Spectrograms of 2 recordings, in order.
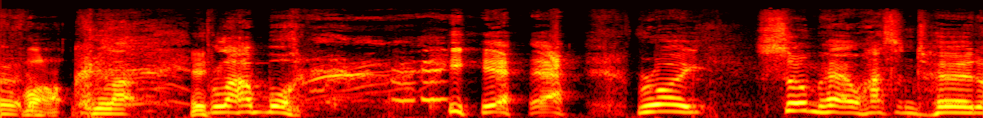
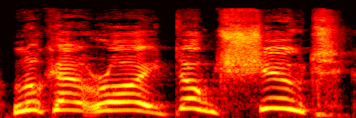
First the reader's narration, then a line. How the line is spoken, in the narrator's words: one of the players shouts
